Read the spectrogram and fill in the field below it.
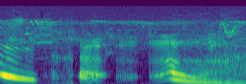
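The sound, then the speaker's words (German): A loud, drawn-out yawn voiced by a person imitating a hedgehog named Waldemar as it rolls itself up again in its pile of leaves, with sliding, groaning tones that fall in pitch across a couple of stretched breaths, without other talk. “Endlich war wieder Ruhe und der Igel Waldemar rollte sich laut gähnend wieder in seinem Blätterhaufen zusammen.”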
